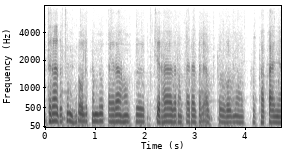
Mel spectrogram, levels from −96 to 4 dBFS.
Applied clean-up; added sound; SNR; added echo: neural mask model RNNoise.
